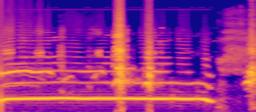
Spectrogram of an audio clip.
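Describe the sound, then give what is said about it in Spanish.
A voice imitates a stuck bicycle horn with one loud, steady, mid-pitched drone held for about a second and a half, broken by two sharp clicks, then a short vocal burst. “la cicla tenía un pito que era como, uh", y ese pito quedó atascado, entonces el pito era como, uh".”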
